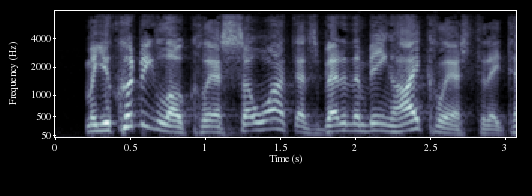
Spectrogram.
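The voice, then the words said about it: New York accent. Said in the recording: “have a New York accent ... my New York accent”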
